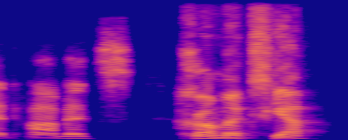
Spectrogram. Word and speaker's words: Chametz: Chametz? Comments, yep. Chametz.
